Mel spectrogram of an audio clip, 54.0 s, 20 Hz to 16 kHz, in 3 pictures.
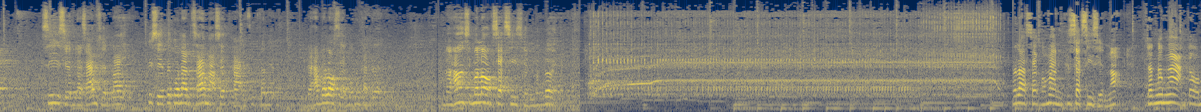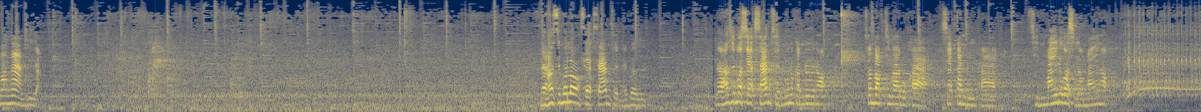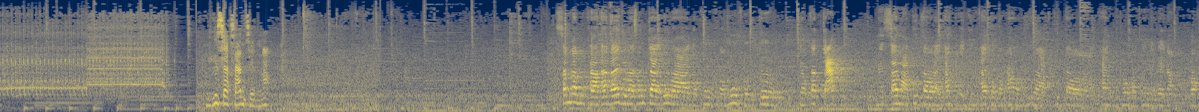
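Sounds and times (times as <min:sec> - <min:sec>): overlock machine motor whine: 0:08.8 - 0:15.2, 0:34.9 - 0:38.8.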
